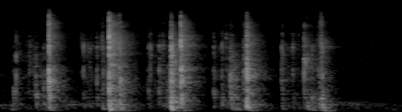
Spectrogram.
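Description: A tarot deck being shuffled by hand: a run of light, papery card swishes and taps, about two a second, that stops a little after three seconds in.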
